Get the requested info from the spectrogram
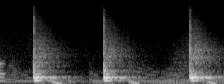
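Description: A pot struck three times with a spoon, each sharp knock followed by a short metallic ring.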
